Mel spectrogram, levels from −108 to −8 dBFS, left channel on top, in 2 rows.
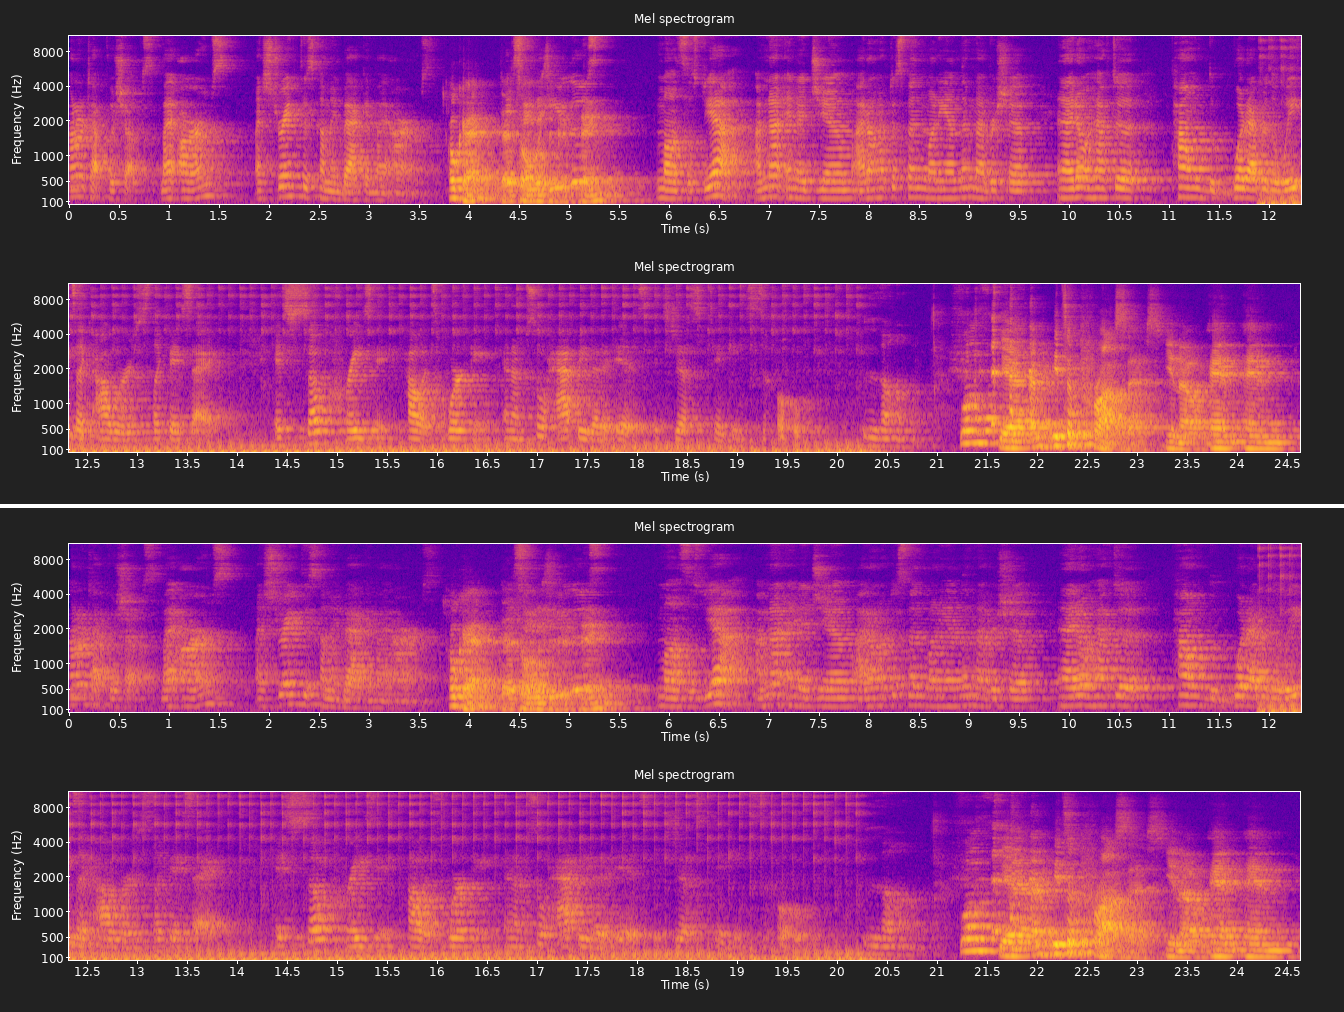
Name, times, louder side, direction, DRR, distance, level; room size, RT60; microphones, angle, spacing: voice 1, 0.0-1.6 1.9-3.6 4.4-5.2 5.9-9.6 9.9-10.7 11.0-13.8 14.4-18.0 18.3-19.5 20.3-20.7 21.1-21.6, left 3 dB, 85° left, 1 dB, 0.3 m, -33 dB
voice 2, 3.8-5.3 21.2-24.5, left 1 dB, 30° left, 0 dB, 0.5 m, -24 dB
sound 1, 11.9-20.2, equal, 80° right, 0.8 m, -32 dB
4.1 x 2.9 x 2.7 m, 1.2 s
head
